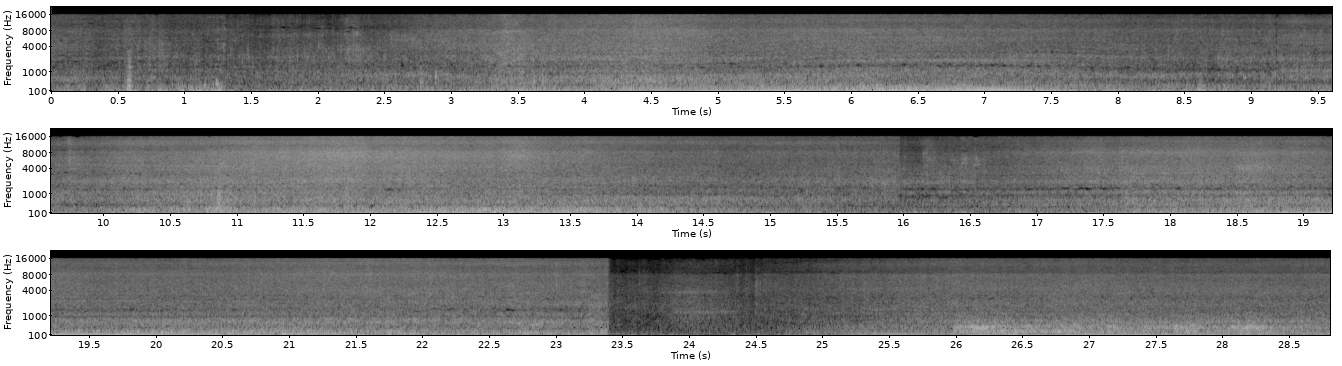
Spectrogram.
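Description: Vehicles driving through a deep flooded ford one after another. Each engine runs low and swells in and out as it passes, over the steady rushing and splashing of the water thrown up around the wheels. Near the end the sound cuts suddenly to another pass.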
